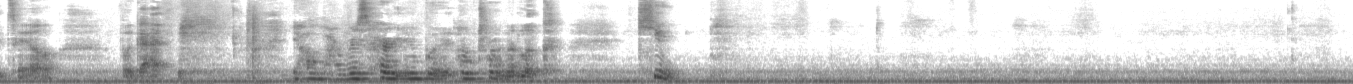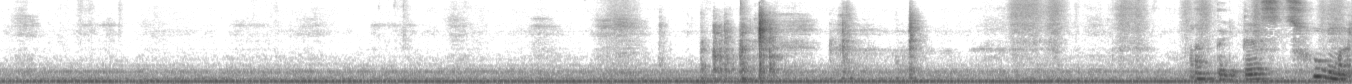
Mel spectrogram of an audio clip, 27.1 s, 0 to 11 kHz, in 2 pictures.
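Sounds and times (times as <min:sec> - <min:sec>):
steady low hum: 0:00.0 - 0:27.0
hair brushing strokes: 0:23.4 - 0:27.0.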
